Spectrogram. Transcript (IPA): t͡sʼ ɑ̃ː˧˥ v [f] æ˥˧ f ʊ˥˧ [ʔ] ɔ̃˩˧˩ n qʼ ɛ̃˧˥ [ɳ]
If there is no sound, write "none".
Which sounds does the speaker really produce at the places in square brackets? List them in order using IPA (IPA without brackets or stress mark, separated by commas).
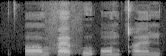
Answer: f, ʔ, n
